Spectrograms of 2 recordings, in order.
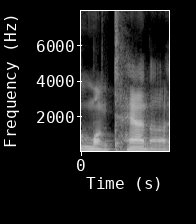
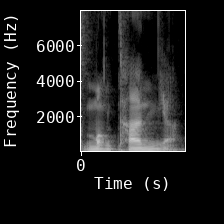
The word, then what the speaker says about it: montaña: It's not Montana, it's montaña.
